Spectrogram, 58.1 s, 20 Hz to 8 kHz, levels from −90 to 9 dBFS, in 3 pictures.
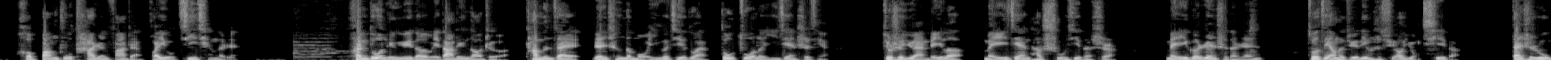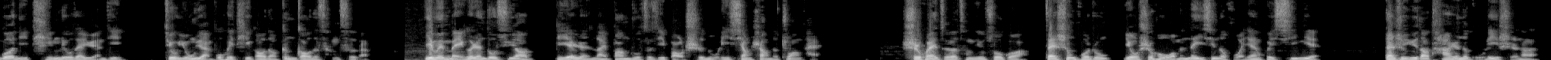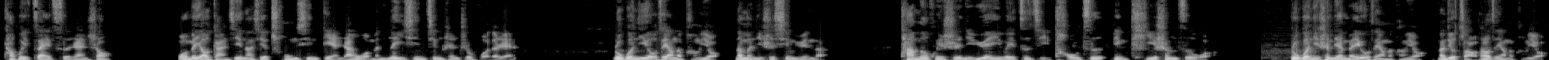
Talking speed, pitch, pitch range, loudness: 245 characters per minute, 115 Hz, 95-140 Hz, -19 LUFS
